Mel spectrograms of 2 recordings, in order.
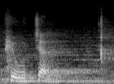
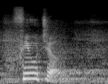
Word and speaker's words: future: तो there is no word in the dictionary which pronunciation is future. No, it's future ना कि future. Future आप ऐसे हाथ रख के देखिए, future, future, future, file, father, fan।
